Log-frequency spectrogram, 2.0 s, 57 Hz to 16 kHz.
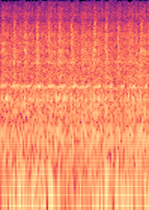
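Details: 2006 GMC Envoy XL Denali 5.3 V8 after torque converter bolts replaced with threadlock: knocking noise gone, but idle still busy with irregular stumble and uneven pulses, misfire remains, coils and wires suspected.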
